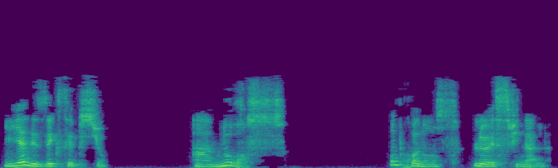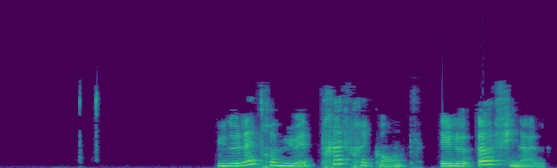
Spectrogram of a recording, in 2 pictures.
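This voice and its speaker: A woman giving a scripted pronunciation lesson, sounding out each example word slowly and carefully. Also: fairly high pitch, lively intonation, darkish tone, husky. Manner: slow, careful, deliberate articulation of example words. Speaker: French pronunciation teacher. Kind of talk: slow scripted lesson narration. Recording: dull lo-fi recording.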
